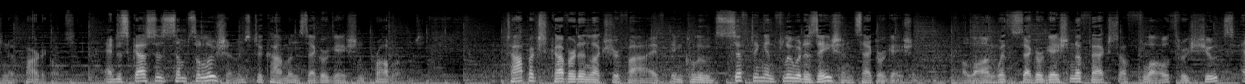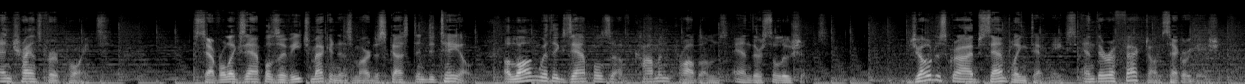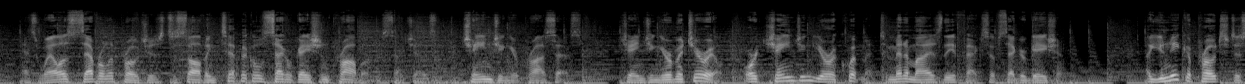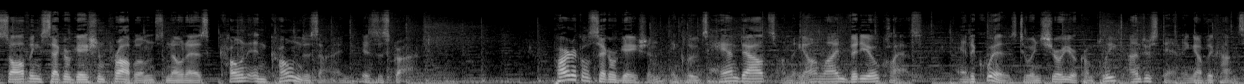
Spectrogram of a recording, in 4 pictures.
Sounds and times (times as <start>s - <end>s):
Speech: 0.0s - 4.2s, 5.1s - 13.6s, 14.4s - 20.8s, 21.5s - 35.6s, 36.4s - 41.6s, 42.9s - 49.7s
Music: 0.0s - 49.7s.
